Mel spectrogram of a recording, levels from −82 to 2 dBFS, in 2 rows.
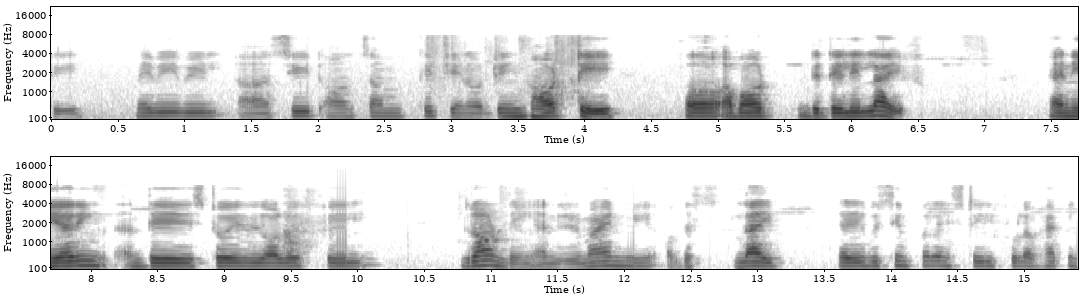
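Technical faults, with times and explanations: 3.39–13.96 s, automatic gain falling: the gain control judged the input too loud or its background too strong and eased its gain down by about 13 dB over ten seconds, so the speech and its room background sink together, unlike the talker's own shift near 3.5 s.
9.86 s and 12.04 s, repeated buffer: fresh audio arrived late, so the device replayed its last short piece, three extra times, then twice, with hard joins. The stutter's repeat length fits a 20 ms buffer, and roughly 70 ms and 40 ms of speech go missing.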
